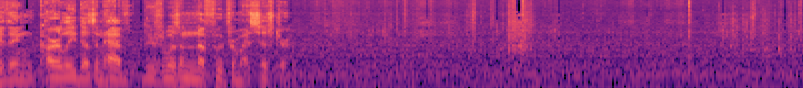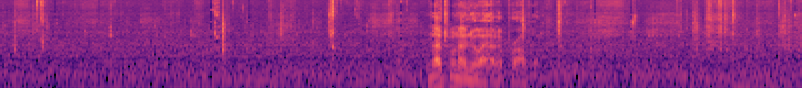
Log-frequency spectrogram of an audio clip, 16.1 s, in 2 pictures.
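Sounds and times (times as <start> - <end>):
low hum inside truck cab: 0.0 - 16.0
man chewing food: 3.0 - 12.3, 13.3 - 16.0.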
